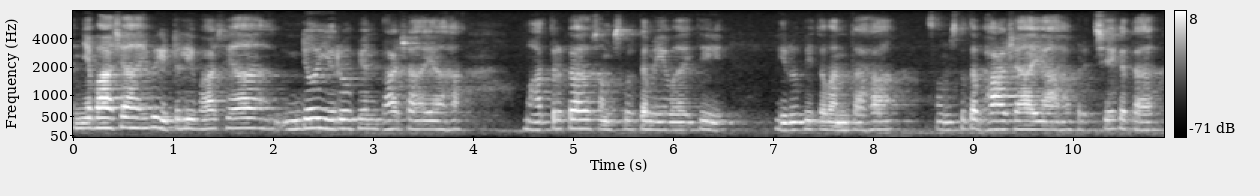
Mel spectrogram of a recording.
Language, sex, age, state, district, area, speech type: Sanskrit, female, 60+, Andhra Pradesh, Krishna, urban, spontaneous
